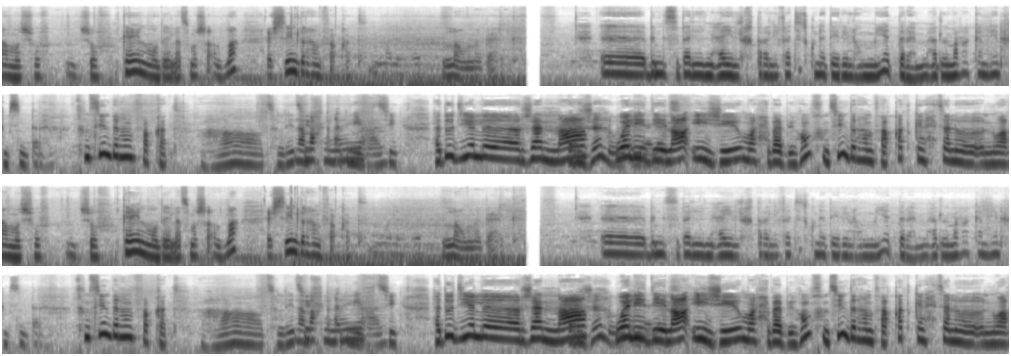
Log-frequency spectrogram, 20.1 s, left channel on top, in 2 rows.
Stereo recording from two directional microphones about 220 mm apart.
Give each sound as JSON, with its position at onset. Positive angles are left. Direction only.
{"t": 0.0, "sound": "speech", "side_deg": -15}
{"t": 4.5, "sound": "speech", "side_deg": -5}
{"t": 5.9, "sound": "speech", "side_deg": 50}
{"t": 10.9, "sound": "speech", "side_deg": -10}
{"t": 13.0, "sound": "speech", "side_deg": 25}
{"t": 13.8, "sound": "speech", "side_deg": -20}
